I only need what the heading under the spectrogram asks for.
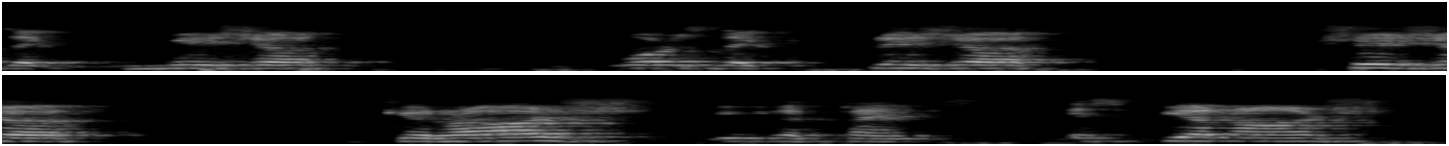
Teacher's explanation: the tip of the tongue touches the back of the alveolar almost near the hard palate region we get this sound easier and it is also a fricative · it's a voice sound meaning the vocal cords are held loosely together and there is a is a lot of vibration in the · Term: post alveolar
